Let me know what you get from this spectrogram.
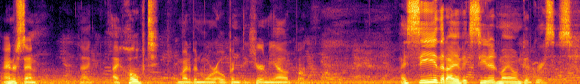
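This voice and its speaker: A man playing an earnest, anxious male conspiracy theorist in an audio drama, halting and stammering when worried. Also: mid-range voice, lively intonation, a crowd in the background, lightly acted. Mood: subdued.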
